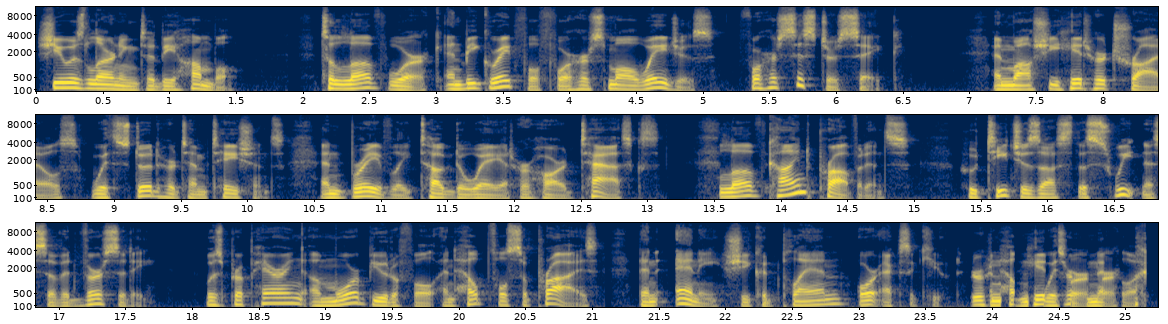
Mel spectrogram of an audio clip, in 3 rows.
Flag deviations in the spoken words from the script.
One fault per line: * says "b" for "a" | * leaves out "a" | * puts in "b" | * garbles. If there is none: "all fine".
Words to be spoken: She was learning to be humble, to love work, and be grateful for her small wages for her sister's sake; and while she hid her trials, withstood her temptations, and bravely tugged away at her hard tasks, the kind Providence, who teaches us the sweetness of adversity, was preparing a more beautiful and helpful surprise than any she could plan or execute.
* says "love" for "the"
* garbles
